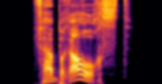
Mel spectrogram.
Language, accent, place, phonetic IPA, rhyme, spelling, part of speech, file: German, Germany, Berlin, [fɛɐ̯ˈbʁaʊ̯xst], -aʊ̯xst, verbrauchst, verb, De-verbrauchst.ogg
- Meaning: second-person singular present of verbrauchen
